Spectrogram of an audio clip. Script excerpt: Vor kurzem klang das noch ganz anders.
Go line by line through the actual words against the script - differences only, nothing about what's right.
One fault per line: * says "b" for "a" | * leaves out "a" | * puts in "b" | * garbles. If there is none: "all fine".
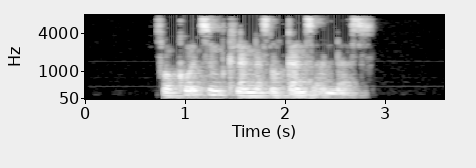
all fine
